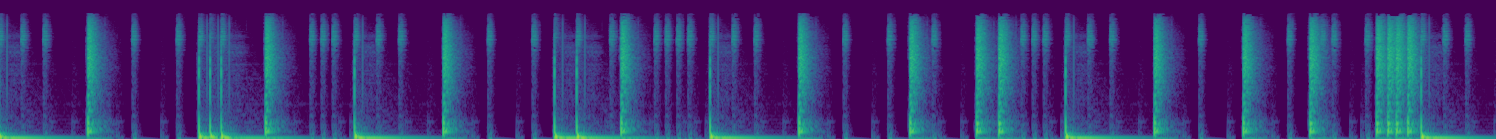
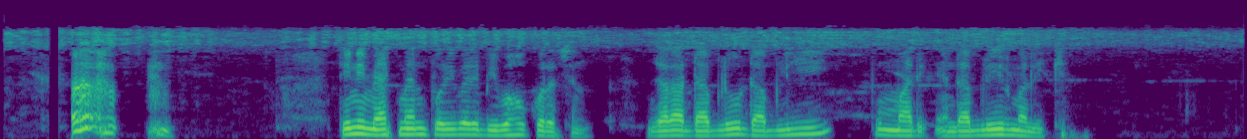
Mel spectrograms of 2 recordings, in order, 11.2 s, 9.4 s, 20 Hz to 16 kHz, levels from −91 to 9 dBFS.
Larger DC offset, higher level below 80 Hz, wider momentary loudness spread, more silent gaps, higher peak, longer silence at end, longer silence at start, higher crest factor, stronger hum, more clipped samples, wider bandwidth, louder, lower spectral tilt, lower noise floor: neither; first, -26 dBFS vs -54 dBFS; about the same, 21 LU vs 22 LU; second, none vs 0.40-0.44 s; about the same, 0 dBFS vs -2 dBFS; second, 0 s vs 1.2 s; about the same, 0 s vs 0.05 s; about the same, 22 dB vs 18 dB; neither; neither; first, 11 kHz vs 7.8 kHz; about the same, -21 LUFS vs -19 LUFS; second, -3.5 dB/octave vs -5.5 dB/octave; about the same, -45 dBFS vs -45 dBFS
